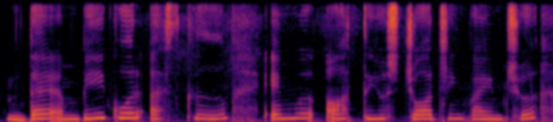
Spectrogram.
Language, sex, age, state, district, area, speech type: Kashmiri, female, 18-30, Jammu and Kashmir, Baramulla, rural, spontaneous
